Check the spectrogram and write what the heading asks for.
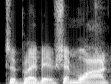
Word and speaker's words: Shenmue: Shenmue, with a soft moo on the end, is apparently the acceptable pronunciation, just if anyone's in doubt, but Shenmue will ever be the way that we pronounce it.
